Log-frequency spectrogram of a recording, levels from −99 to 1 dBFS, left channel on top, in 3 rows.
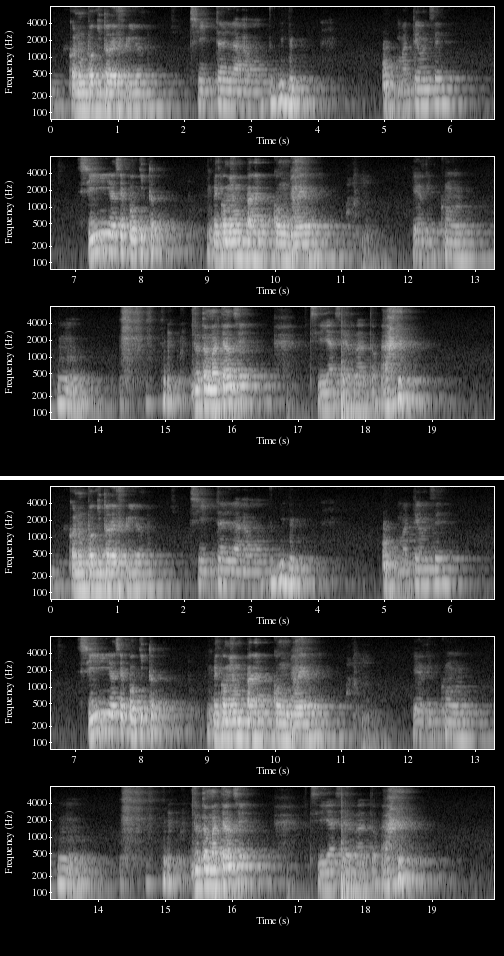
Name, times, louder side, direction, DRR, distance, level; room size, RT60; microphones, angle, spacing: voice 1, 0.3-1.4 5.0-5.2 7.1-8.3 9.1-10.7 15.4-16.2, equal, 5° right, -2 dB, 2.5 m, -22 dB
voice 2, 2.1-3.8 5.2-6.0 9.0-9.5 10.2-10.6 12.1-13.0 13.4-13.9 14.3-15.3 16.6-16.9 17.2-18.6, left 1 dB, 45° left, 3 dB, 1.9 m, -30 dB
24.5 x 12.0 x 3.4 m, 1.1 s
head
